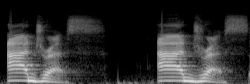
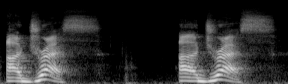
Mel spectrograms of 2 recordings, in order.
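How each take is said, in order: First: Noun-style address, full opening vowel and stressed start; stress on first syllable. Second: Verb-style Address, weak start and stressed ending; stress on second syllable. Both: Shown as a demonstration. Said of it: "see how my voice changes a bit there".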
